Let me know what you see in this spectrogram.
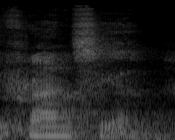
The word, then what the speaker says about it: Francia: You know, I've thought of that, and we pronounce it, my family pronounces it the Spanish way, Francia.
